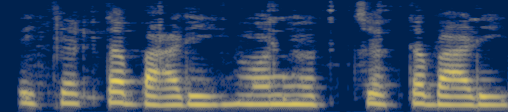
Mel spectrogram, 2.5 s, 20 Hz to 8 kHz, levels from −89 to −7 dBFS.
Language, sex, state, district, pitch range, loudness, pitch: Bengali, female, West Bengal, Jalpaiguri, 225-260 Hz, -26 LUFS, 235 Hz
